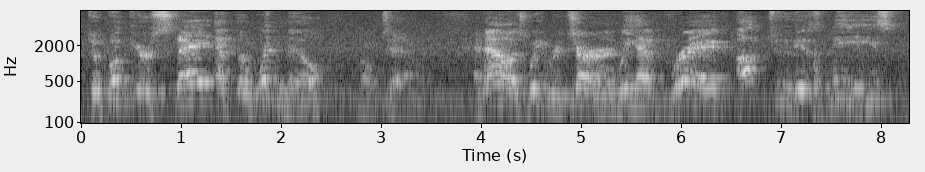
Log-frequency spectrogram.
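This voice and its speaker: Man announcing an old-time radio show. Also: high voice. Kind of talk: scripted period radio announcing. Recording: roomy live stage, distant mic, noisy.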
